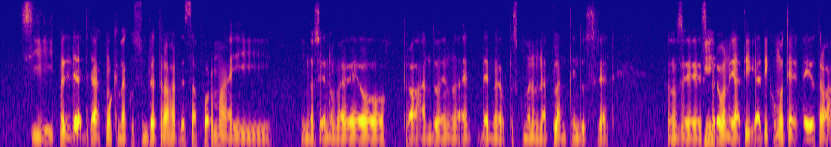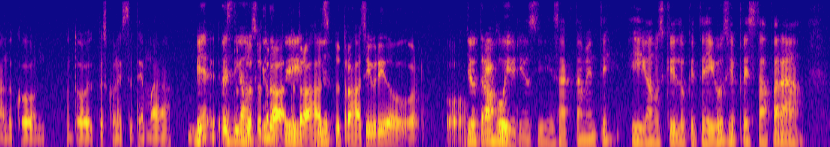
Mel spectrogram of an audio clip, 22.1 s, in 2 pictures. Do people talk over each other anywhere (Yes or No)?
Yes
